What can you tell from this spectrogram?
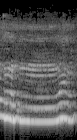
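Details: Pet dog howling indoors after a beautiful Sunday in the yard and a visit from Granny: one sustained, steady tonal howl with rich harmonics, slightly dipping in the middle and rising again near the end.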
